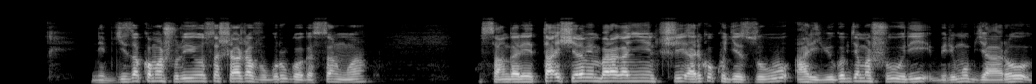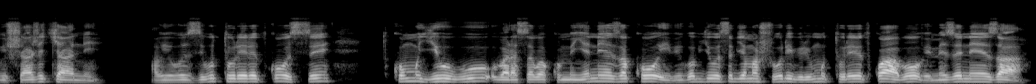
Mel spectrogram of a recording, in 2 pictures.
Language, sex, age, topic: Kinyarwanda, male, 18-24, education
